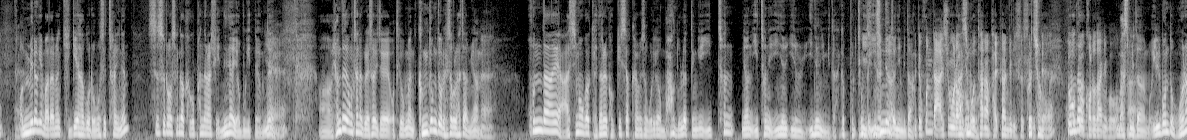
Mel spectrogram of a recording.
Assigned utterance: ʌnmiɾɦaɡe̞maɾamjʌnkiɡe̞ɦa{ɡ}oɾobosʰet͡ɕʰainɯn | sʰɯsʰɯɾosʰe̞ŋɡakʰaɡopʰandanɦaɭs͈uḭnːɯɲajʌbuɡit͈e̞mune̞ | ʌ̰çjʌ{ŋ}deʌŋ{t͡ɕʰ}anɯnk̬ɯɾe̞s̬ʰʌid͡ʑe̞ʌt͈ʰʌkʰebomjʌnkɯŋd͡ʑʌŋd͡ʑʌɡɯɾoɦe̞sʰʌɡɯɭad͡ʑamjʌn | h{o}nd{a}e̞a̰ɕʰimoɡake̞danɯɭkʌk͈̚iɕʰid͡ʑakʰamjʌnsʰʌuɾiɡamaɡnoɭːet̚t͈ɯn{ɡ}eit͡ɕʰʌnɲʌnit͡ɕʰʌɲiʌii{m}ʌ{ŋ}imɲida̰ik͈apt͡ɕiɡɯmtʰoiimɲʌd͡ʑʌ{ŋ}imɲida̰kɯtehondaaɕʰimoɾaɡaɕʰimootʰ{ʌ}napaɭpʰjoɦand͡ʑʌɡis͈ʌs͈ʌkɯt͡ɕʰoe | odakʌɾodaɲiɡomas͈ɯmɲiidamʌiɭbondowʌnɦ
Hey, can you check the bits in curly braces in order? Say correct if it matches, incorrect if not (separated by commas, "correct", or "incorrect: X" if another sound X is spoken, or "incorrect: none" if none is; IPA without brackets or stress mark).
correct, incorrect: n, correct, correct, correct, correct, incorrect: ɲ, incorrect: ɲ, incorrect: ɲ, incorrect: a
